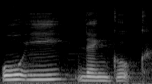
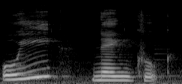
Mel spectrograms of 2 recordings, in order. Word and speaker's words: 오이냉국: Now before we begin, I want to phonetically teach you how to say 오이냉국. 오이 means cucumbers. 냉 means cold, guk means soup. So it's 오이냉국.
